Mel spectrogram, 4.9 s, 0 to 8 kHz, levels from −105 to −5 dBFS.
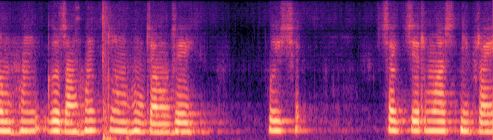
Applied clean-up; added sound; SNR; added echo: neural separator model SepFormer DNS4.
